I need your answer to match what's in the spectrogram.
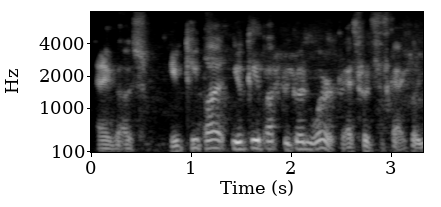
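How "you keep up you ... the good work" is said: high-pitched imitation of an encouraging agent; agent's encouragement. Departing agent praises the young inventor, high-pitched imitated encouragement. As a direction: lift the voice well up for quoted praise.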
